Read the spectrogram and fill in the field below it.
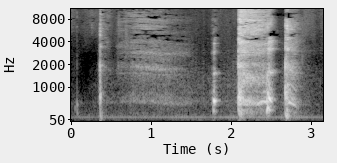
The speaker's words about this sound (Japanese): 多分喋ってないと咳もあんまり出ないんだけど、喋り始めると咳が出ちゃうので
